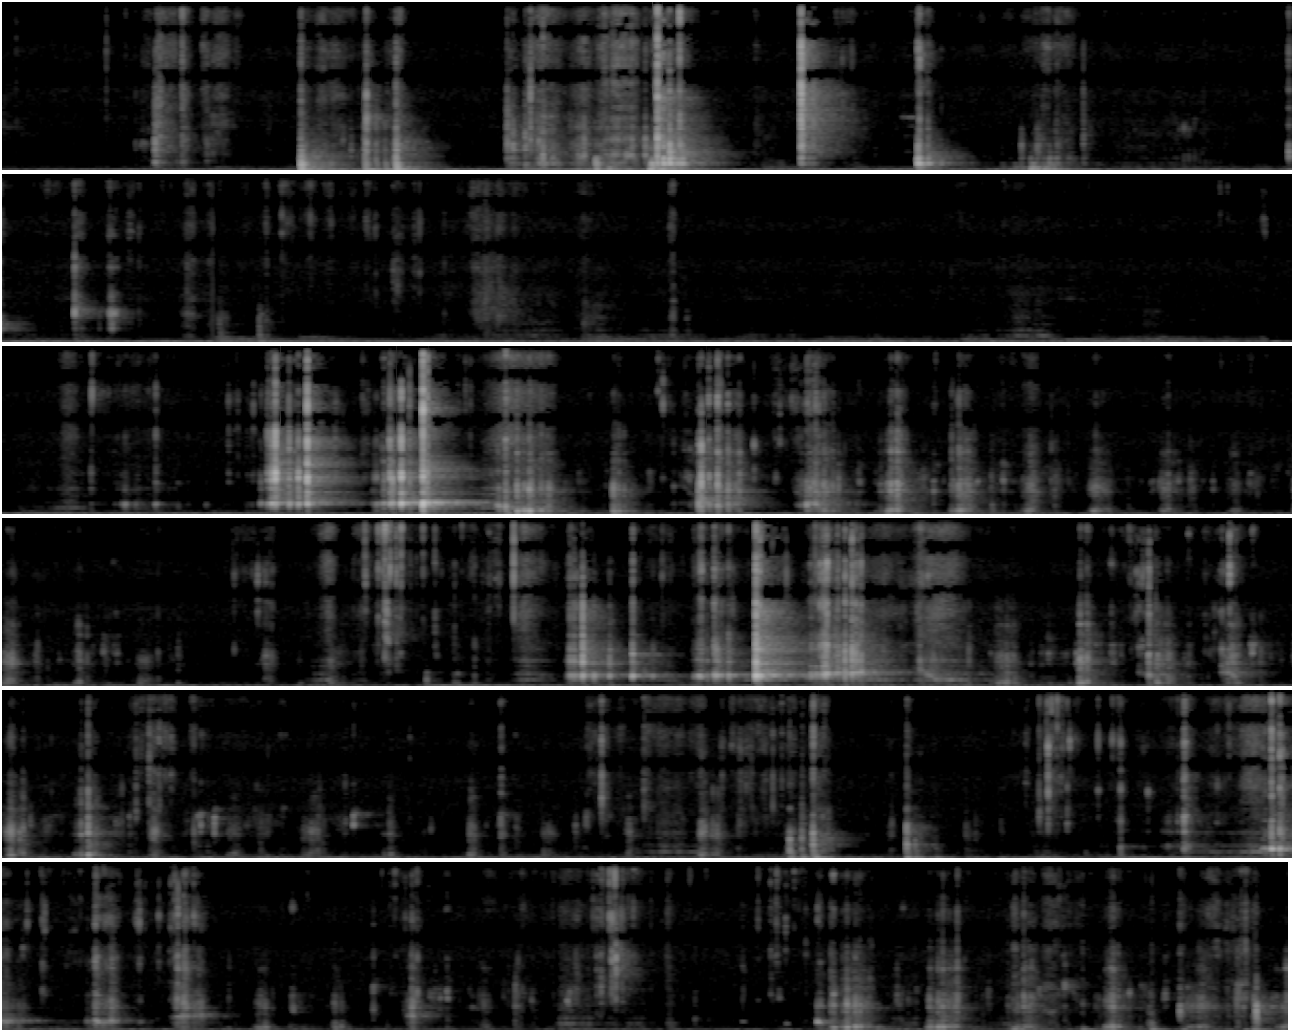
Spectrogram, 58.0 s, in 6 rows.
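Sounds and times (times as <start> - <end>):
soft crackling chewing: 8.2 - 15.0, 19.8 - 58.0
crunchy cookie bites: 20.1 - 58.0.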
